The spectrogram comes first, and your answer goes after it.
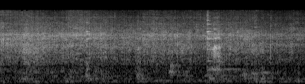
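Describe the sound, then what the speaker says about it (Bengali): Pointed gourd (potol) frying in hot oil in a wok, a steady close sizzle with stirring scrapes throughout and a brief louder burst near the end, no voices. "এবার কড়াতে তেল গরম হয়ে গেছে, পটলগুলো দিয়ে দেবো, দিয়ে ভেজে নেবো"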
